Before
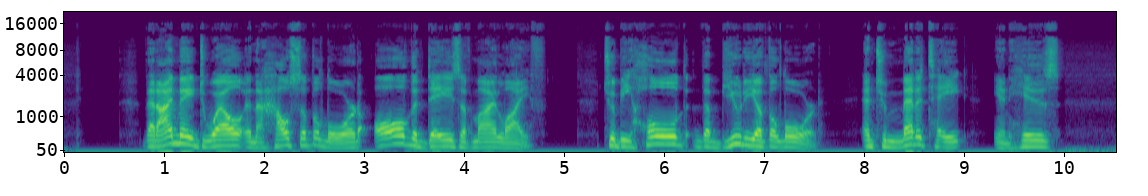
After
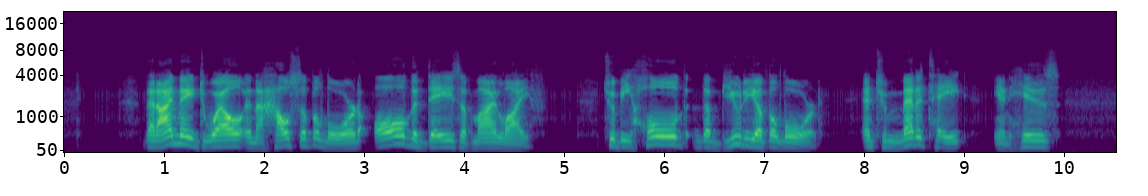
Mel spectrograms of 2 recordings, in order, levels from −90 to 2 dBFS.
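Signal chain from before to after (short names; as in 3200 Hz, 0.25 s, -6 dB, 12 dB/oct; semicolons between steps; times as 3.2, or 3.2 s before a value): crackle 77/s -50 dBFS; speaker cabinet 490–2800 Hz, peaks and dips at 600 Hz -7 dB, 940 Hz +8 dB, 2200 Hz +8 dB; gain -3.5 dB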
